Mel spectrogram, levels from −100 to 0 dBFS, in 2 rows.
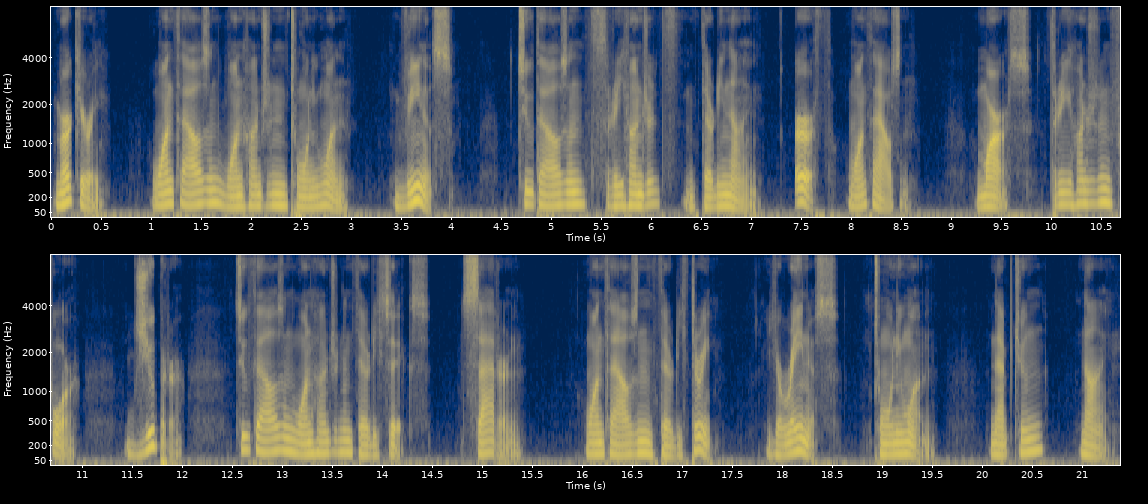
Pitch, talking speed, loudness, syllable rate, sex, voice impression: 115 Hz, 105 wpm, -21 LUFS, 4.6 syllables/s, male, very masculine, very middle-aged, very thick, tensed, powerful, slightly bright, soft, clear, fluent, cool, very intellectual, refreshing, sincere, very calm, mature, very friendly, very reassuring, unique, elegant, slightly wild, sweet, lively, kind, modest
